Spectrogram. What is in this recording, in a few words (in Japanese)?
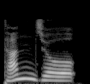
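"tanjou", Japanese; N4 level words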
